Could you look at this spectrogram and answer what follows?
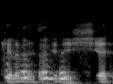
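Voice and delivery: gleeful greedy player. Pretend.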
